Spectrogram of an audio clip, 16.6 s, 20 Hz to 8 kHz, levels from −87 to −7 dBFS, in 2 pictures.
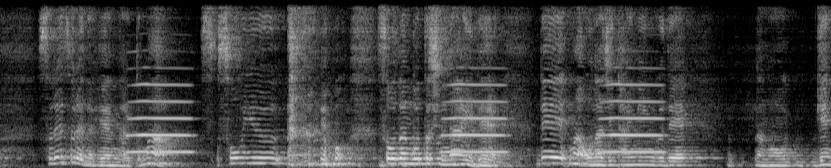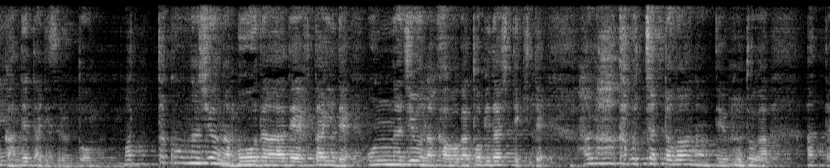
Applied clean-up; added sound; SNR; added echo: none; Wind instrument, woodwind instrument; 1 dB; reverberation time 0.9 s.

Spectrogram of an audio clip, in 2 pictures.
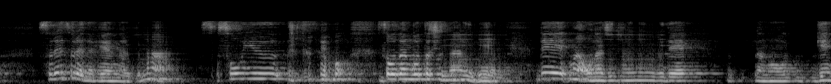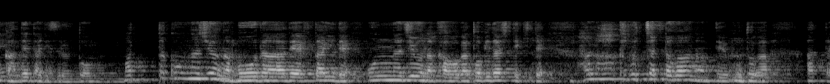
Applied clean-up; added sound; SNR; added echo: neural separator model SepFormer DNS4.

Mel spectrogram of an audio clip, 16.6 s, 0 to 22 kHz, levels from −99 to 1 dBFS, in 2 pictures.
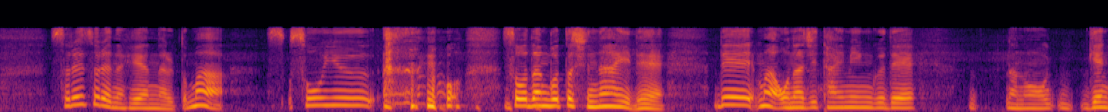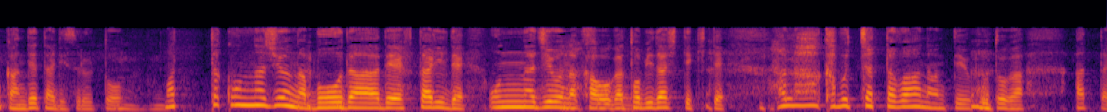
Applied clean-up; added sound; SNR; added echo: none; none; none; none.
